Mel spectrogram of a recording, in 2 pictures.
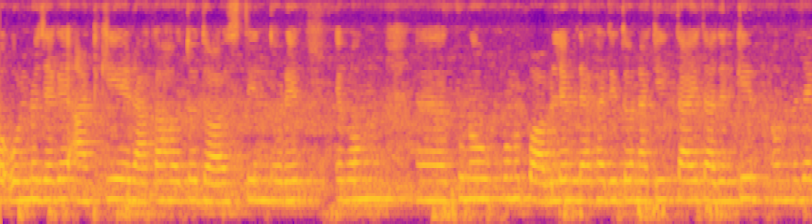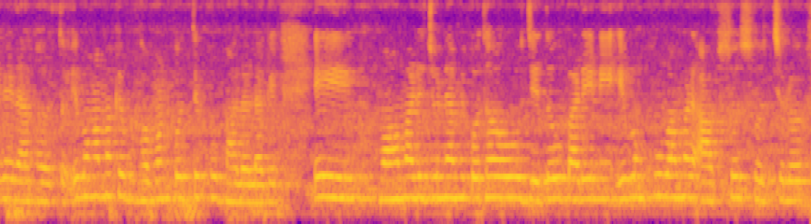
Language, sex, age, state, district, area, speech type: Bengali, female, 18-30, West Bengal, Nadia, rural, spontaneous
